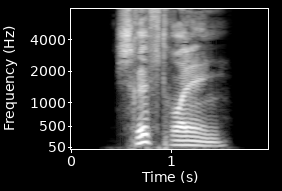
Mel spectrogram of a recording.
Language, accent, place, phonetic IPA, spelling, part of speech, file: German, Germany, Berlin, [ˈʃʁɪftˌʁɔlən], Schriftrollen, noun, De-Schriftrollen.ogg
- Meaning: plural of Schriftrolle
